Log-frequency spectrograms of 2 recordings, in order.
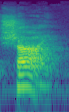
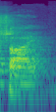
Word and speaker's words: Shai: My name is, pronounced Shai. Yeah, my name is Shai, which is Hebrew for gift.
